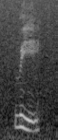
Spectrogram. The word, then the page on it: lee: American English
